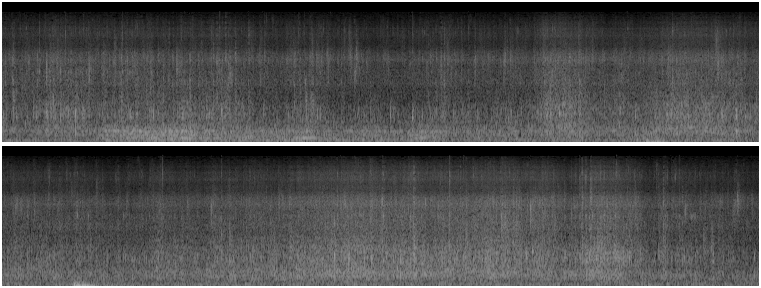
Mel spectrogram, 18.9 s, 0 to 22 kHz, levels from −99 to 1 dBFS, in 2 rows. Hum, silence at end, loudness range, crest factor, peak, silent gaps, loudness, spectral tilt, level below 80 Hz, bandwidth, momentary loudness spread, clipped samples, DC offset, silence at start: none; 0 s; 6 LU; 22 dB; -24 dBFS; none; -44 LUFS; -3.5 dB/octave; -56 dBFS; 16.5 kHz; 7 LU; under 0.1%; under 0.1%; 0 s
